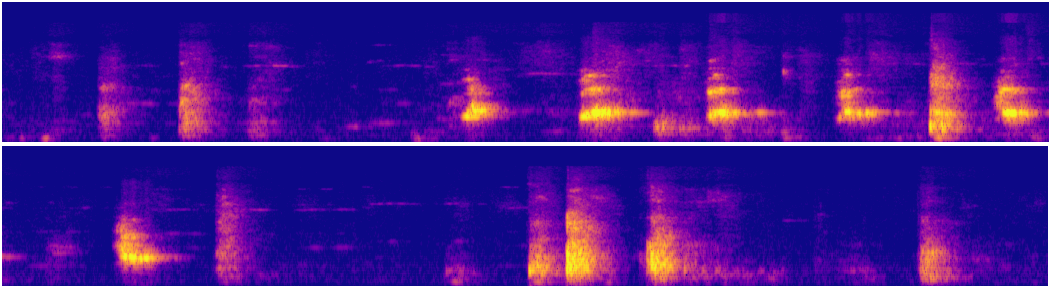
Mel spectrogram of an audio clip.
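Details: Cavalier King Charles Spaniel puppies, four weeks old, in an indoor pen while meeting other dogs and trying puppy mash: a quick, irregular string of short yips and squeaks, roughly a dozen over ten seconds.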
